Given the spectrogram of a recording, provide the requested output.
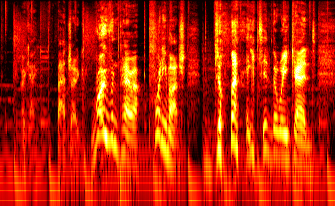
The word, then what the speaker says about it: Rovanperä: driver, in particular a Finnish Toyota driver that rhymes with Lalapera. Okay, bad joke. Rovanperä pretty much dominated the weekend.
